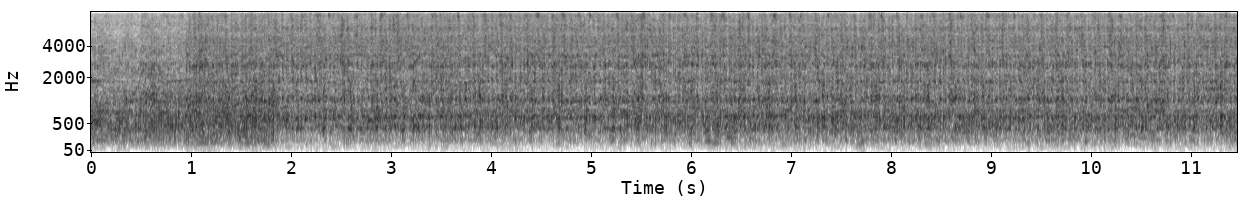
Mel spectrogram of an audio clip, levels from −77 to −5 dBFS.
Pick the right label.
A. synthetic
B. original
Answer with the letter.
A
